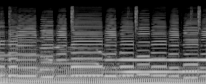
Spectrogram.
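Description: Diatonic accordion playing a stepping melody over a steady low drone, with a regular electronic beat of crisp high ticks.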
